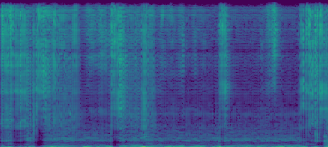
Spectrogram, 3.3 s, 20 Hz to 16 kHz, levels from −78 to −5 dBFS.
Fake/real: fake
